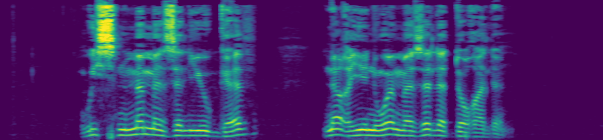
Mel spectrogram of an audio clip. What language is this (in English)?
Kabyle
